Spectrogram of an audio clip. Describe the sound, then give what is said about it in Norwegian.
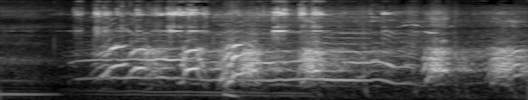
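A husky lets out a quick run of excited, happy, high-pitched yips and whining cries, fairly loud, overlapping in an eager, wavering chorus with no speech. “Den magiske Huskyen”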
